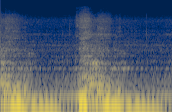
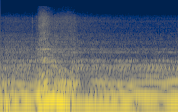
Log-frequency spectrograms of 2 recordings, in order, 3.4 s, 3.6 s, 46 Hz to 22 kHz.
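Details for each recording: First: Honda engine with a Skunk2 intake manifold and stock throttle body on E85, after fixing a high idle: low idle around 1000 rpm, one quick throttle blip, then a prompt return to steady idle. The owner suspects the IACV was leaking past its gasket. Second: Honda engine on E85 with Skunk2 intake manifold and stock throttle body, revved three times; revs sag back lazily to a 1500 rpm high idle, suspected vacuum leak from a throttle body gasket issue.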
